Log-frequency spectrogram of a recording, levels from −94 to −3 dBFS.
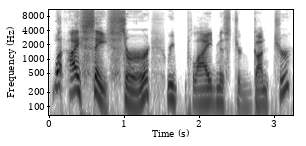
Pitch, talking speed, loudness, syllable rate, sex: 140 Hz, 130 wpm, -20 LUFS, 3.0 syllables/s, male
